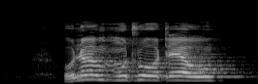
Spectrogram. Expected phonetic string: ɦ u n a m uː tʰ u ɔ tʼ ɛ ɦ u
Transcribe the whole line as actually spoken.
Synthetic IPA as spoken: ɦ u n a m u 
